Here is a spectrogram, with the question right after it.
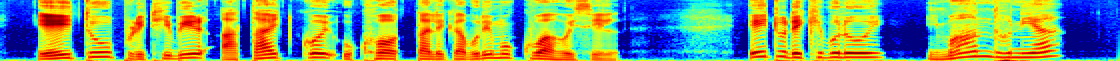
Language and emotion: Assamese, surprised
